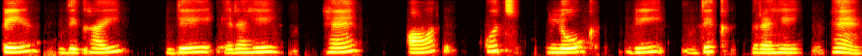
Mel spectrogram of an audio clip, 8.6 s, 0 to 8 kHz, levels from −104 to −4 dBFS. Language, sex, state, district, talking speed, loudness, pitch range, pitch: Hindi, male, Madhya Pradesh, Dhar, 85 wpm, -19 LUFS, 200-245 Hz, 225 Hz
